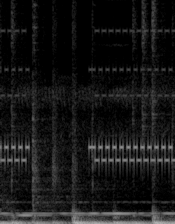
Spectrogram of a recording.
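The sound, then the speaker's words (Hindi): A phone rings loudly with a call from an MLA, its electronic ringtone pulsing in a steady repeating pattern of sustained tones with brief breaks between bursts, no voices present. “MLA का phone”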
